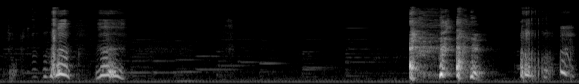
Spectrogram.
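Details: An older girl sneezing and coughing while her little sister laughs: two sharp coughs, then a run of quick explosive coughs and sneezes with a child's giggling.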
